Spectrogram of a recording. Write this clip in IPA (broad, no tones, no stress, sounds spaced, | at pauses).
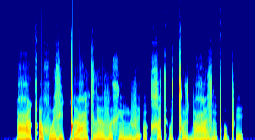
ʕ i qʼ ɜ χʷ ɛ z i ǃ ɜ ʕ ẽ t l ɜ v ɜ x ẽ m y v e ʔ õ ʔ χ a t ʔ o ǀ õ z b ɜ ʕ a z ɾ õ pʼ o pʼ e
